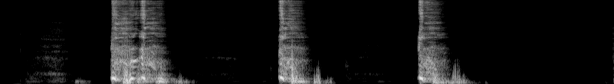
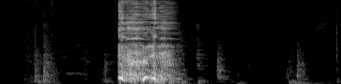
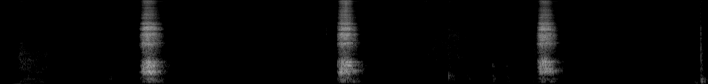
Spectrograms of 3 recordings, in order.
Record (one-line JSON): {"three_cough_length": "6.1 s", "three_cough_amplitude": 32768, "three_cough_signal_mean_std_ratio": 0.33, "cough_length": "3.4 s", "cough_amplitude": 32768, "cough_signal_mean_std_ratio": 0.32, "exhalation_length": "7.1 s", "exhalation_amplitude": 13036, "exhalation_signal_mean_std_ratio": 0.22, "survey_phase": "beta (2021-08-13 to 2022-03-07)", "age": "45-64", "gender": "Male", "wearing_mask": "No", "symptom_cough_any": true, "symptom_new_continuous_cough": true, "symptom_runny_or_blocked_nose": true, "symptom_fatigue": true, "symptom_onset": "4 days", "smoker_status": "Never smoked", "respiratory_condition_asthma": false, "respiratory_condition_other": false, "recruitment_source": "Test and Trace", "submission_delay": "1 day", "covid_test_result": "Positive", "covid_test_method": "ePCR"}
